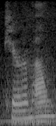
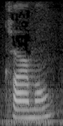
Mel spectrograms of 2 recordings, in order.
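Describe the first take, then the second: First: "caramel" said "CARE-uh-mel"; fancy caramel. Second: "caramel" said "CAR-mul"; two-syllable caramel. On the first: Trying the too fancy version, "caramel" as "CARE-uh-mel". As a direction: say "caramel" in three syllables, softer. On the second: Reading a word list, "caramel" as "CAR-mul". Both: Shown as a demonstration. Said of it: "it's too fancy".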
